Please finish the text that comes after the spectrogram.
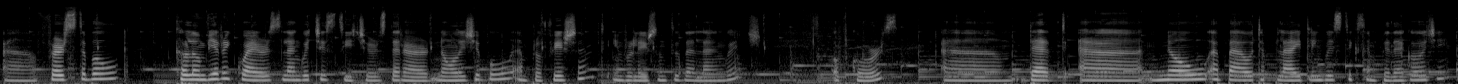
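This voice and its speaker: Slow, measured woman expert. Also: medium pitch, steady tone, over music. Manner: measured, formal, careful phrasing. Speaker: English teacher, interviewed expert. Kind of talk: answering an interview question.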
